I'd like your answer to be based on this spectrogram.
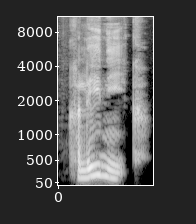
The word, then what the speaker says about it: clinic: 我们可以用谐音法来记忆这个单词 clinic，它的发音很像汉语的可立你咳，可以的可，立即的立，你自己的你，咳嗽的咳。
